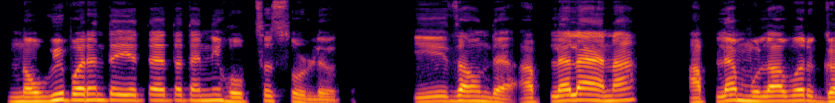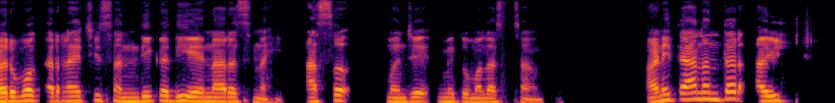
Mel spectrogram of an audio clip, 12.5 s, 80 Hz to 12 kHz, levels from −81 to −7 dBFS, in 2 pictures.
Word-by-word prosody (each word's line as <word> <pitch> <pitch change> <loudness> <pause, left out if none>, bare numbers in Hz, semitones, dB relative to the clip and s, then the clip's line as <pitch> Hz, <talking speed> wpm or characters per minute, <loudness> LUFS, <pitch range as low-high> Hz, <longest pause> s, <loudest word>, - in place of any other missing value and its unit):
9वीपर्यंत 185 +6 +4
येता-येता 180 0 +1
त्यांनी 170 +1 0
होप्सच 140 +4 -1
सोडले 110 -6 -3
होते. 95 -2 -9 0.4
की 145 +3 -1
जाऊन 155 -3 +3
द्या. 120 -4 0
आपल्याला 165 +8 +3
आहे 180 -3 +6
ना, 170 +3 +2 0.5
आपल्या 145 +8 +1
मुलावर 160 +1 +3
गर्व 150 +4 +4
करण्याची 155 +3 -3
संधी 145 -1 -2
कधी 160 0 -1
येणारच 140 -1 0
नाही. 105 -5 -7 0.2
असं 135 +6 -1 0.3
म्हणजे 130 +2 -2
मी 135 - -3
तुम्हाला 125 -1 -4
सांगतो. 110 -3 -12 0.7
आणि 180 +6 +2
त्यानंतर 215 +1 +1 0.2
आयुष्य 155 -1 -2
155 Hz, 135 wpm, -23 LUFS, 135-175 Hz, 0.7 s, आहे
